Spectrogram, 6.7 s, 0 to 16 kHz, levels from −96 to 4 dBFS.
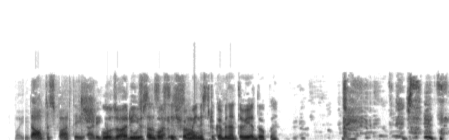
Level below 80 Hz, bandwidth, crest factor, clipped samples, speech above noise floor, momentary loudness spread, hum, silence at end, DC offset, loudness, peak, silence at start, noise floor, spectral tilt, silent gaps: -60 dBFS; 7.8 kHz; 16 dB; under 0.1%; 44 dB; 15 LU; none; 0.05 s; under 0.1%; -14 LUFS; 0 dBFS; 0.35 s; -57 dBFS; -5 dB/octave; none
